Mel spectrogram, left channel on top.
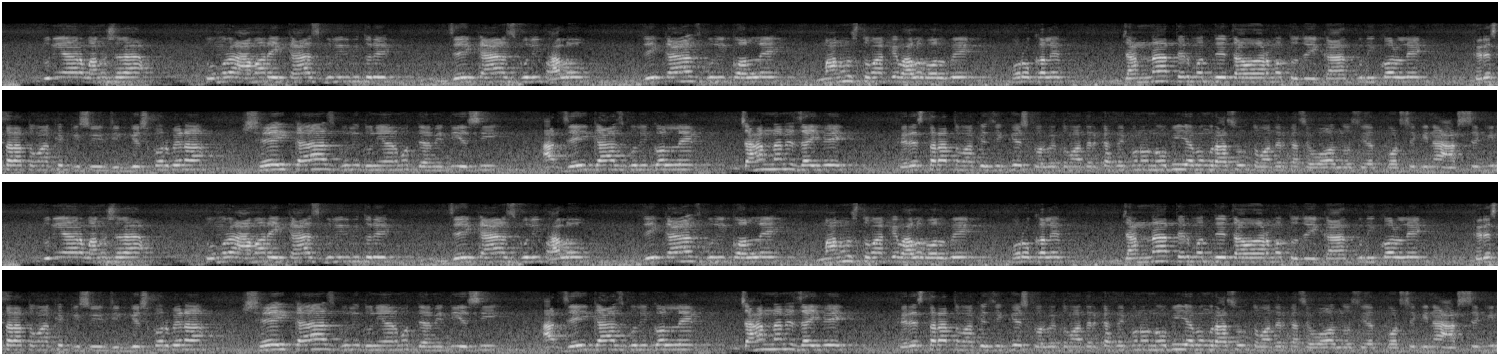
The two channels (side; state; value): both; identical; correlation 1.00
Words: দুনিয়ার মানুষেরা, তোমরা আমার এই কাজগুলির ভিতরে যেই কাজগুলি ভালো, যেই কাজগুলি করলে মানুষ তোমাকে ভালো বলবে, পরকালে জান্নাতের মধ্যে যাওয়ার মতো যেই কাজগুলি করলে ফেরেশতারা তোমাকে কিছুই জিজ্ঞেস করবে না, সেই কাজগুলি দুনিয়ার মধ্যে আমি দিয়েছি। আর যেই কাজগুলি করলে জাহান্নামে যাইবে, ফেরেশতারা তোমাকে জিজ্ঞেস করবে তোমাদের কাছে কোনো নবী এবং রাসূল তোমাদের কাছে ওয়াজ নসিহত করছে কিনা, আসছে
